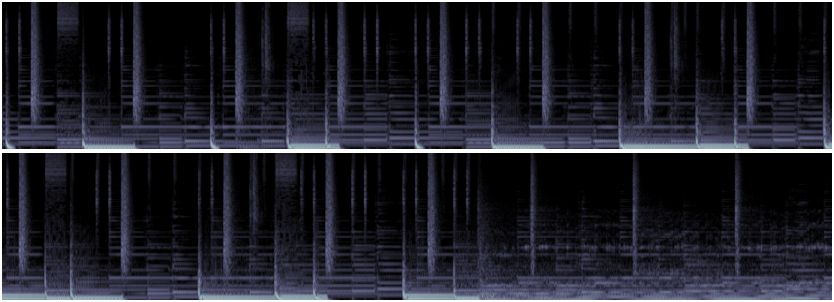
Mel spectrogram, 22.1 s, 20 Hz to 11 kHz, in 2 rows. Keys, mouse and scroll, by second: 0.6 click, 1.6-3.0 middle drag, 3.0-3.7 scroll down 2, 3.7-5.9 middle drag, 5.9 click, 9.2-11.5 middle drag, 11.5-14.5 drag, 17.9 w, 18.6 Tab, 19.0-19.5 scroll down 1, 19.5-22.1 middle drag.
